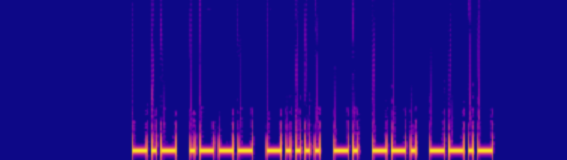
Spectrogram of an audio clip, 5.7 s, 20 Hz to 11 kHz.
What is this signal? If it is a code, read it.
Morse code, heard as a keyed tone, about 25 wpm, 700 Hz. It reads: KJ6NGQ
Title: USA Call Signs Repeated 2x 25wpm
